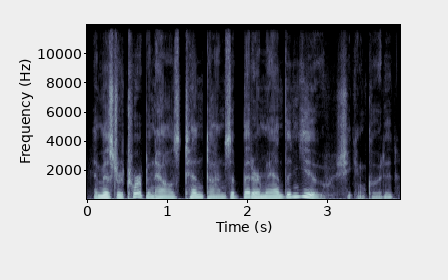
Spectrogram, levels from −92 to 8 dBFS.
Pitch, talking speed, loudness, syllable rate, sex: 120 Hz, 185 wpm, -18 LUFS, 5.0 syllables/s, male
